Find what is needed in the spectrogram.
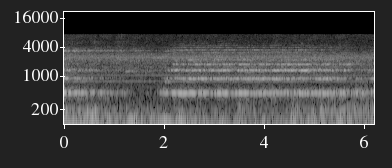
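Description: A steady pitched tone with overtones, held for several seconds with a short break about a second in, over a low background rumble.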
